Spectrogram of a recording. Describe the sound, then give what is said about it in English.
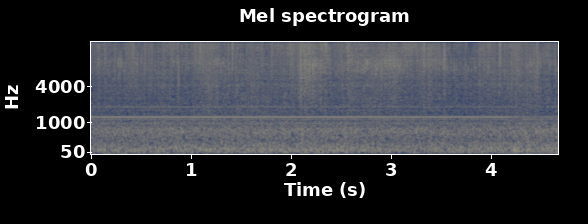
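Hot dogs sizzle on a BioLite grill that came with a camp stove, on a porch, a steady, soft crackle and hiss that continues unbroken for several seconds with no voices. “If you're wondering whether the entire ad is going to be spent listening to a hot dog sizzle, the answer is yes.”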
